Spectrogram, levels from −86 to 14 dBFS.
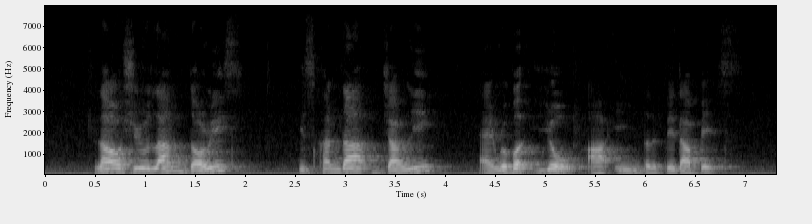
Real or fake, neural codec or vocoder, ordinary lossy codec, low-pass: real; none; none; none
